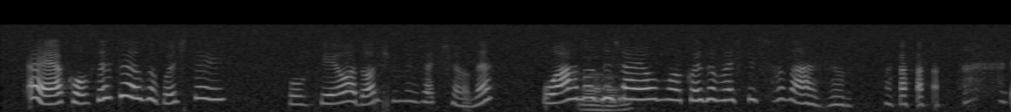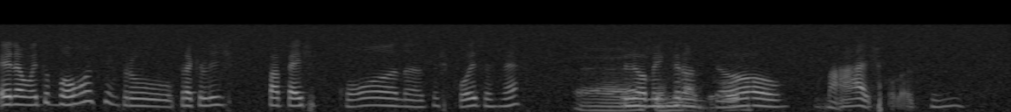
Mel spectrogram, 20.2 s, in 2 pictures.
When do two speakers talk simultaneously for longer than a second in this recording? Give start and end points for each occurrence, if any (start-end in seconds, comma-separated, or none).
16.3-17.6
